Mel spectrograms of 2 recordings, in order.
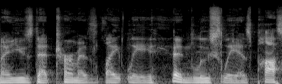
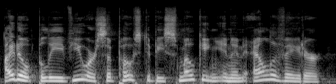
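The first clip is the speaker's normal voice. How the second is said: put-on high, quick prissy child voice; prim kid; 9 semitones higher, faster than usual. Boy Barley primly scolding the smoking chef, high and quick. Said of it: "I heard Barley say".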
